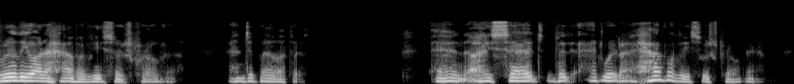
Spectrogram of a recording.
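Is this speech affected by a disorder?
Yes: Parkinson's; must move about during interview.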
